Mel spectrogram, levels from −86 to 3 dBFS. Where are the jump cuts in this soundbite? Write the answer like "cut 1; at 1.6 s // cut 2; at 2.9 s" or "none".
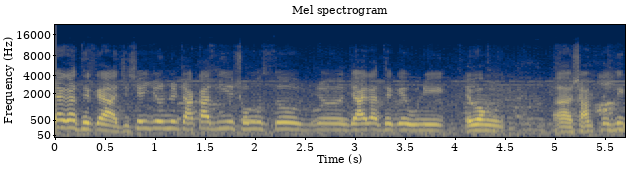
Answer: none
